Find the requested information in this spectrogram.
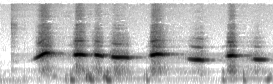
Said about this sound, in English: Can you recognize that? We should play a game I whistle a song and then you can recognize it.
